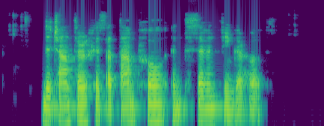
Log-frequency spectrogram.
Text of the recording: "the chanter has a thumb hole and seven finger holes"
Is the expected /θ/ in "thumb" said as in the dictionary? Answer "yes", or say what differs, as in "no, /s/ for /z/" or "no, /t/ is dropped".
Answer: no, /t/ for /θ/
